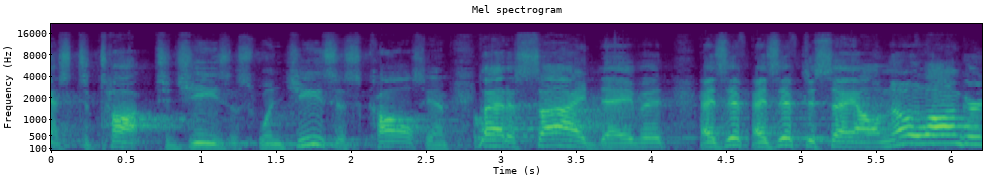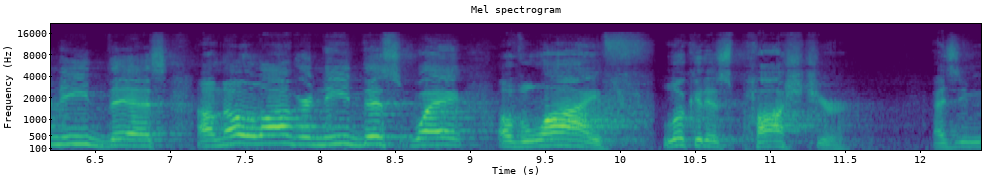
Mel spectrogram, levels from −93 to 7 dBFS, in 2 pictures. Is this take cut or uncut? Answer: cut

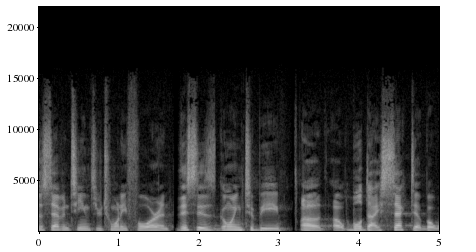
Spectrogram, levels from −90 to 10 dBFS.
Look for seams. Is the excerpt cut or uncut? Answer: cut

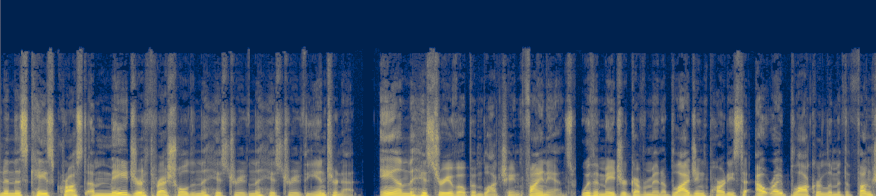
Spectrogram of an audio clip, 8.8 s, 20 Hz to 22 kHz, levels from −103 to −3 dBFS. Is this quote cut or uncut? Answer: cut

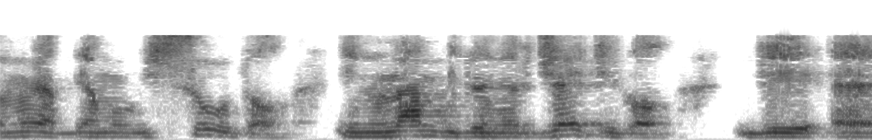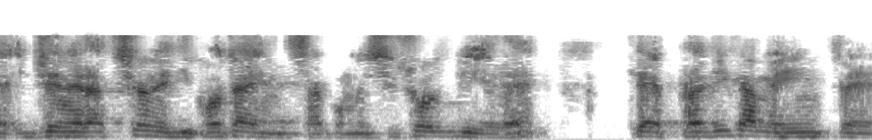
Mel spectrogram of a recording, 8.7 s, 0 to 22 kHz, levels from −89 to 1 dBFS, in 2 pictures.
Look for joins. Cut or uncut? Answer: cut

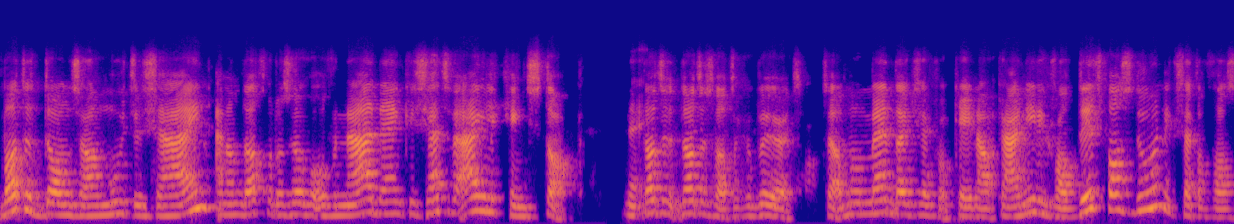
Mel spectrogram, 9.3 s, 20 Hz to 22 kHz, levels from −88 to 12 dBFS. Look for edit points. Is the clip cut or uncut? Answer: cut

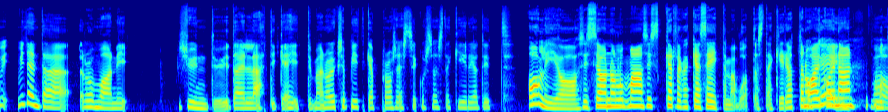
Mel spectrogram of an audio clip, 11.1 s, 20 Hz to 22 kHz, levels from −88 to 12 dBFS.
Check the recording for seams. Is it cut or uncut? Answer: uncut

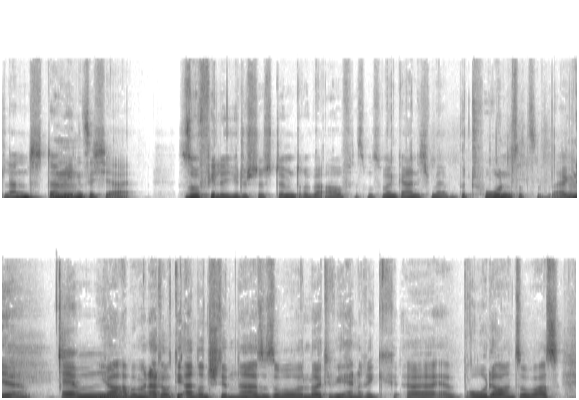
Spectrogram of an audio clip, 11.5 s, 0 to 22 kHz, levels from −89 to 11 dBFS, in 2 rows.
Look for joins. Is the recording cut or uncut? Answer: uncut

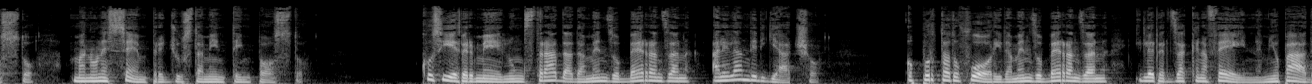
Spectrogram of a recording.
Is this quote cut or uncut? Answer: cut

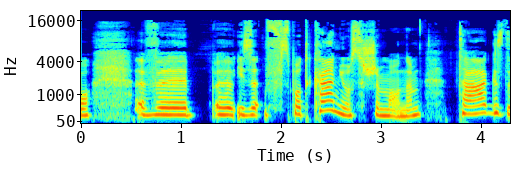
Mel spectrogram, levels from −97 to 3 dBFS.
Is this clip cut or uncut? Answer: cut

